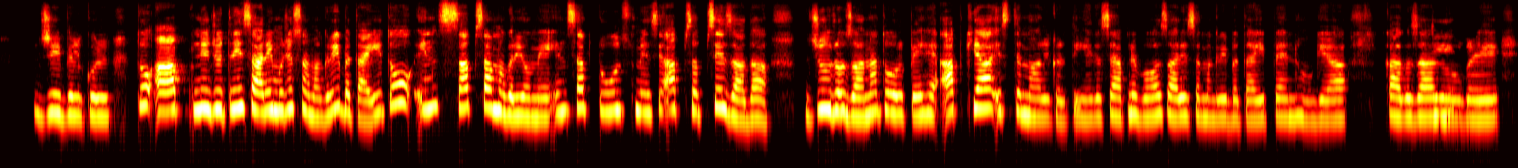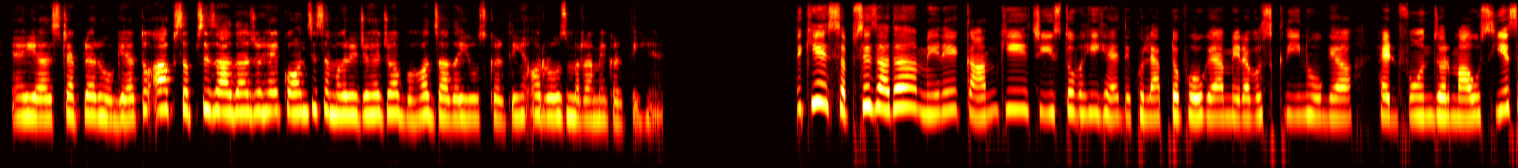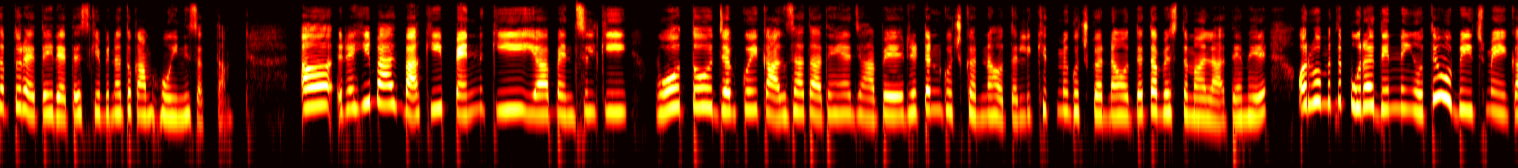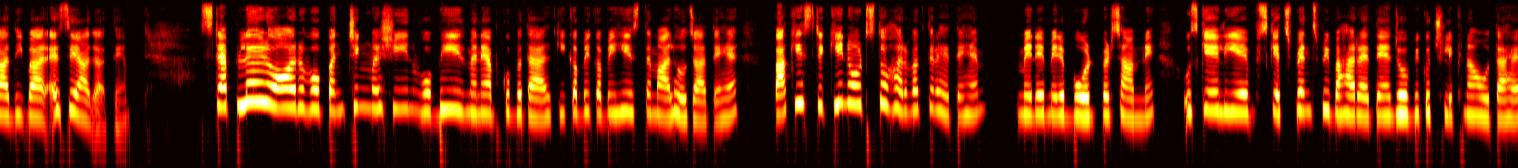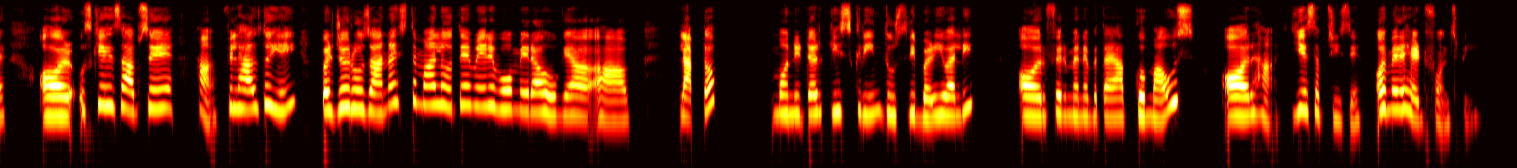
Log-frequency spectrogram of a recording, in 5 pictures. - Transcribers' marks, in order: in English: "टूल्स"; in English: "यूज़"; in English: "हेडफ़ोन्स"; in English: "रिटन"; in English: "पंचिंग"; in English: "स्टिकी नोट्स"; in English: "बोर्ड"; in English: "स्केच पेन्स"; tapping; in English: "हेडफ़ोन्स"
- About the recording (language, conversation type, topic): Hindi, advice, टूल्स और सामग्री को स्मार्ट तरीके से कैसे व्यवस्थित करें?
